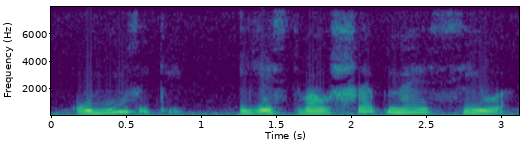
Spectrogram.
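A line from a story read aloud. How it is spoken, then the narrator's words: Very quiet, almost a thought. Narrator (Russian): Очень тихо, так тихо, что это могла быть всего лишь мысль у него в голове, Надин сказала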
